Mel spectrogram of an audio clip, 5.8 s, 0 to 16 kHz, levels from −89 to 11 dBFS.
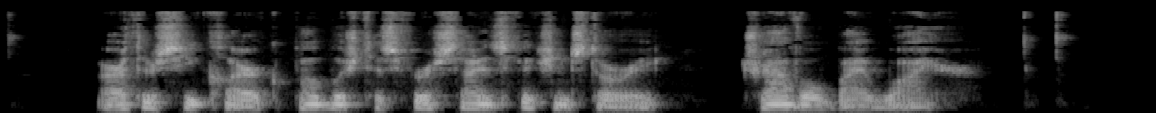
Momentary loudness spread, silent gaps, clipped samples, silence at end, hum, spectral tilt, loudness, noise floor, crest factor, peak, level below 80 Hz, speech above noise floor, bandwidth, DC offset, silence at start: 20 LU; none; under 0.1%; 0.45 s; none; -3 dB/octave; -23 LUFS; -46 dBFS; 22 dB; -4 dBFS; -62 dBFS; 21 dB; 11.5 kHz; under 0.1%; 0.5 s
